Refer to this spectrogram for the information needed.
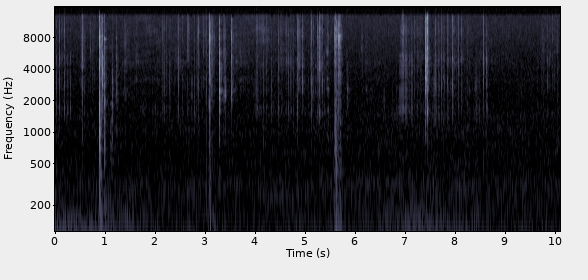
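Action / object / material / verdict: scrape / bar of soap / soap / none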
